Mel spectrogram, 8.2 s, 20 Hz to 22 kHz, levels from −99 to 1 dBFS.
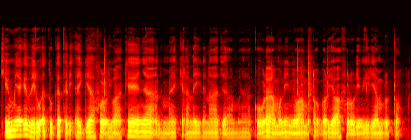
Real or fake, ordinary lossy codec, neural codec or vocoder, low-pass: real; none; none; 10.8 kHz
